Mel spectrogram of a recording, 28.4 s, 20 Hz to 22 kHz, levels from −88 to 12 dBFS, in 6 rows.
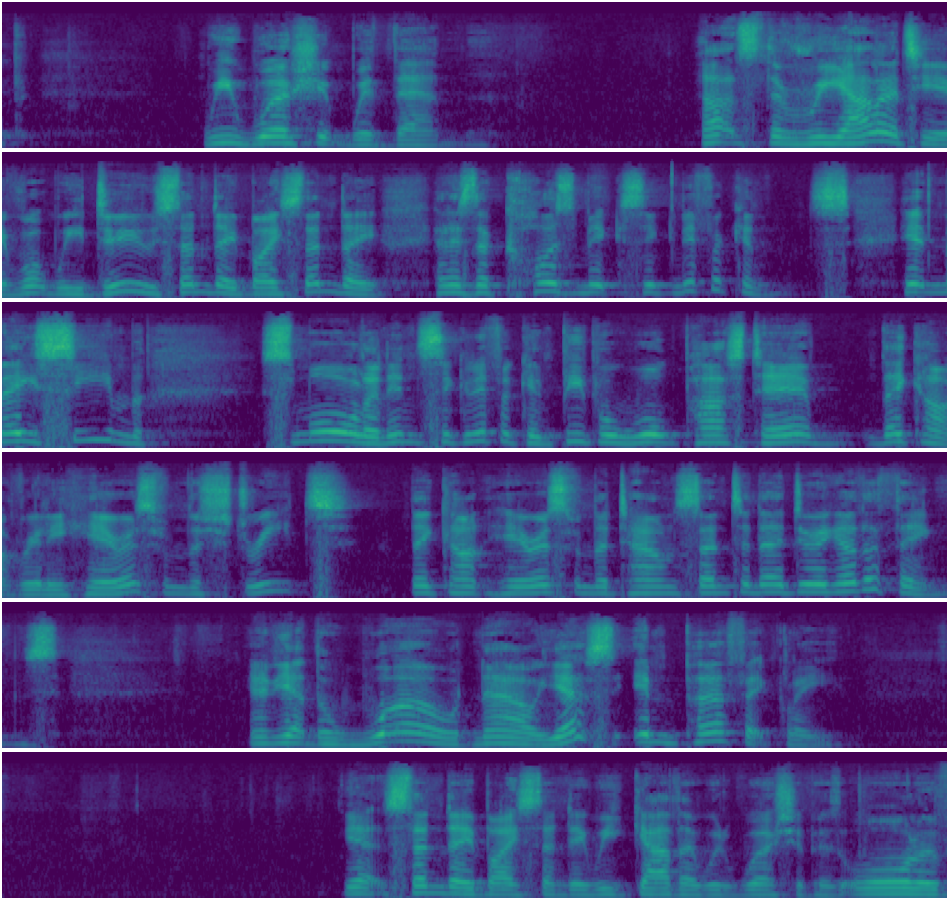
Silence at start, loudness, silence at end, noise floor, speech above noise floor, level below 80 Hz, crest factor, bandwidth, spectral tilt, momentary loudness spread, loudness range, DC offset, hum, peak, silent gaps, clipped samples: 0.05 s; -24 LUFS; 0 s; -67 dBFS; 40 dB; -70 dBFS; 26 dB; 16 kHz; 0 dB/octave; 18 LU; 9 LU; under 0.1%; none; -4 dBFS; none; under 0.1%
